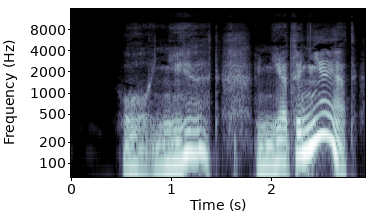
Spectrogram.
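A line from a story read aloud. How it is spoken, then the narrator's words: Frightened exclamation. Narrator (Russian): испуганно воскликнул кучер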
